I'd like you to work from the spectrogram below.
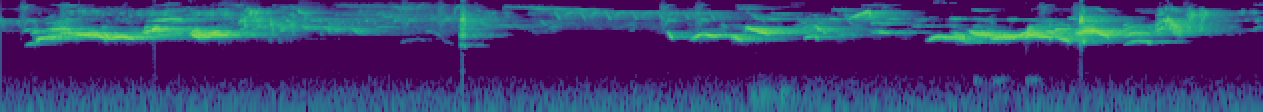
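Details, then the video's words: Blackbird song from a spring beech tree at a lakeside in evening light, two birds singing: several fluted warbling phrases separated by quieter gaps with a sharp click, the last phrase rising into twittery high notes. "Relaxing Birdsong"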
